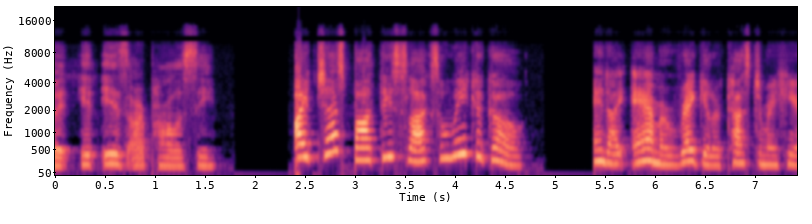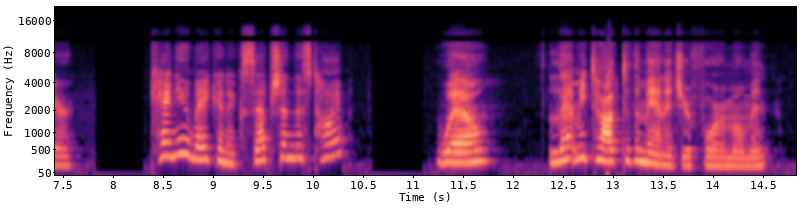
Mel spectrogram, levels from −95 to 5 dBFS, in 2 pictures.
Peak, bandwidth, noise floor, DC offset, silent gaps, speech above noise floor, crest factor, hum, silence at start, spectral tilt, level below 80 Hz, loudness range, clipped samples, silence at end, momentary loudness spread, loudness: 0 dBFS; 14 kHz; -56 dBFS; under 0.1%; none; 37 dB; 20 dB; none; 0 s; -3 dB/octave; -62 dBFS; 6 LU; under 0.1%; 0.3 s; 14 LU; -19 LUFS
